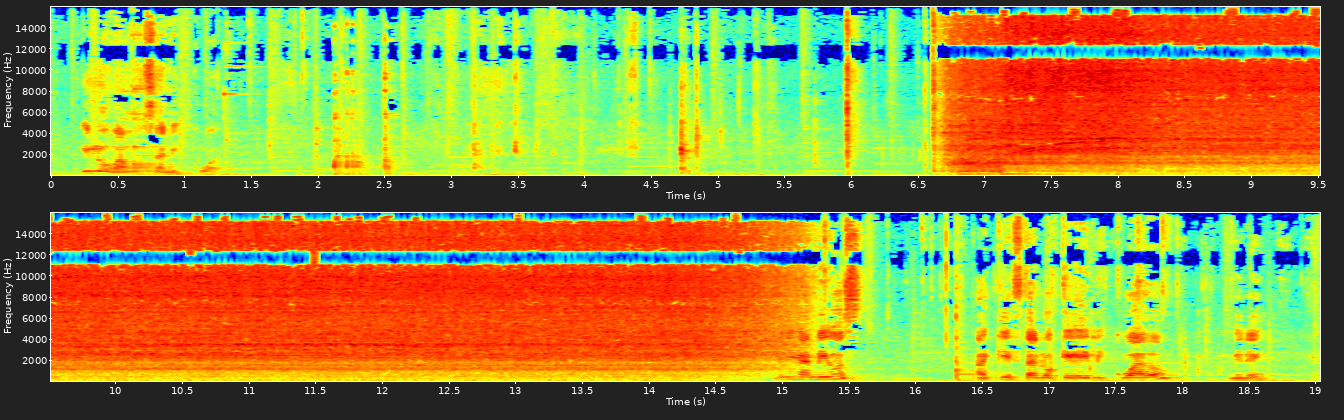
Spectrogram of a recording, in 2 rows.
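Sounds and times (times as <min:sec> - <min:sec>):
blender motor whirring: 0:06.6 - 0:15.1.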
